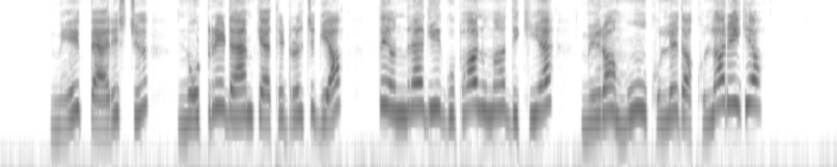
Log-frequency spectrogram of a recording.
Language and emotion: Dogri, surprised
